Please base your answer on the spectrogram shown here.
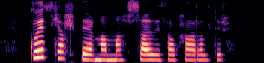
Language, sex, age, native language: Icelandic, female, 18-19, Polish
